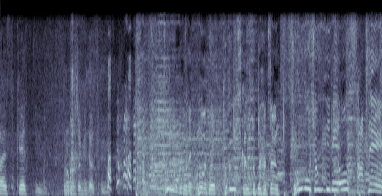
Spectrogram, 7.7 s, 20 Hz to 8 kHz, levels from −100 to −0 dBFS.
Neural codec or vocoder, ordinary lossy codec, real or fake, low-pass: vocoder, 44.1 kHz, 128 mel bands, Pupu-Vocoder; none; fake; 7.2 kHz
